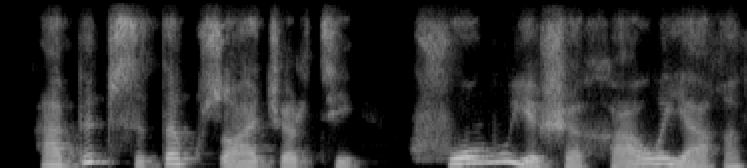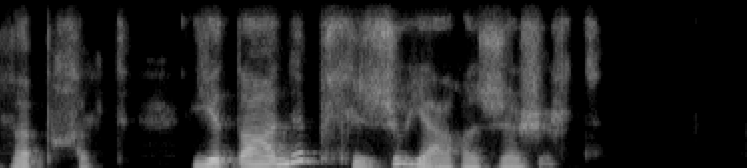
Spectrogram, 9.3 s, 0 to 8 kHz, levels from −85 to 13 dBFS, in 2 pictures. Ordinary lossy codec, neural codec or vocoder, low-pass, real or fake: Opus, 32 kbps; none; 7.2 kHz; real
